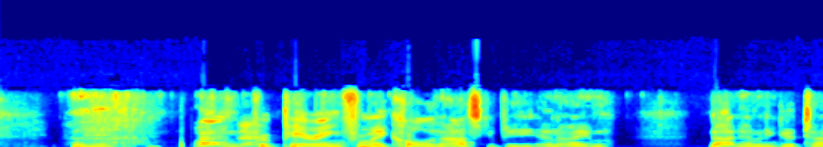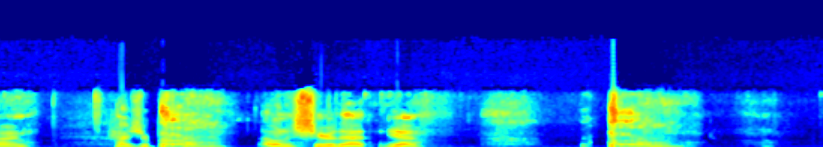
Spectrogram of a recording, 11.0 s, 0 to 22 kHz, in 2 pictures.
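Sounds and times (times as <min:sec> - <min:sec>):
speech: 0:00.5 - 0:08.9
single harsh forceful cough from a man: 0:06.5 - 0:07.2, 0:09.4 - 0:10.2.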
